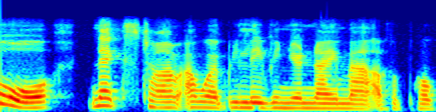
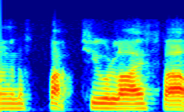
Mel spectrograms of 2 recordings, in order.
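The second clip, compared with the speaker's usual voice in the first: put-on aggressive, nasty tone. Retelling a threat someone made last night: imitating an aggressive, nasty threat. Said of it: "in an aggressive, nasty way".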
